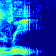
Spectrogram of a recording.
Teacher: an r sound followed by a tense e sound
